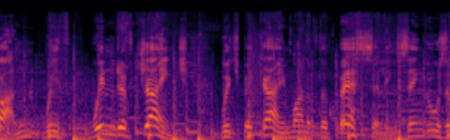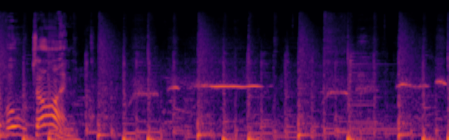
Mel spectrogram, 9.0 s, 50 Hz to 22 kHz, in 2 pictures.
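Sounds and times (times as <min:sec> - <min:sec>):
backing music: 0:00.0 - 0:08.9
speech: 0:00.1 - 0:05.6
person whistling a slow tune: 0:05.8 - 0:08.9.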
